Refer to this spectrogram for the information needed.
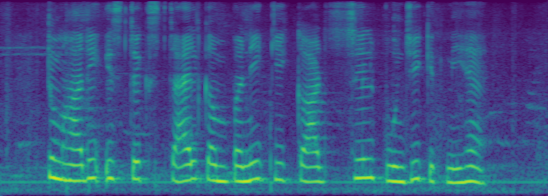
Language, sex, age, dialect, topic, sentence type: Hindi, female, 18-24, Marwari Dhudhari, banking, statement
